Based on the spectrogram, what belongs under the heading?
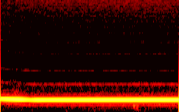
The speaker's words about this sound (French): Eh, un oscillateur. C'est cool, non?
